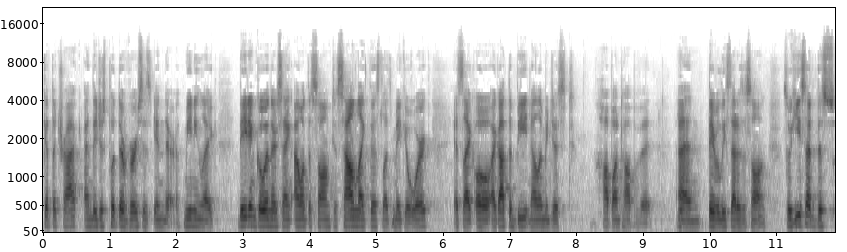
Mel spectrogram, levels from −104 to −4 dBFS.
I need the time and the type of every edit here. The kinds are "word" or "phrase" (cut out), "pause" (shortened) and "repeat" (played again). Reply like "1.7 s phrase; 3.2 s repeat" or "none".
none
